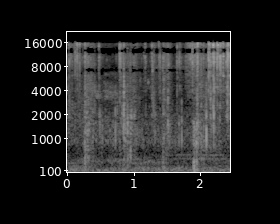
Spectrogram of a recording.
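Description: Footsteps on gravel and grass: a few soft, irregular steps, with one sharper knock near the end.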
